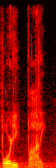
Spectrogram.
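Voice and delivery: forty said with a Boston accent. Explaining a joke's punchline, showing how to say it: boston accent. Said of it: "You gotta use the accent".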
